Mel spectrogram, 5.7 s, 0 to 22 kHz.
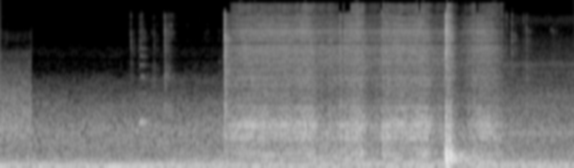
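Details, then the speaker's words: MK1 VW Rabbit (Caddy) pickup, first drive after sitting about 8 years with engine reinstalled: rough uneven low rumble, then one sharp loud bang on startup; backfire, owner suspects old fuel partly drained and diluted. "Backfire scared the hell out of me, but not enough to quit. Now it just sounds like a goddamn tractor."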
